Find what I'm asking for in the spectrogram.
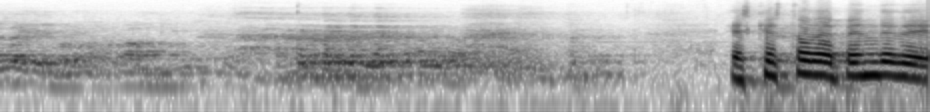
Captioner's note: laughs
